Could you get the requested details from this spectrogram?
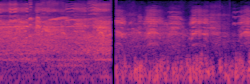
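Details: Common tern (Sterna hirundo) in Russia gives harsh, grating, rasping calls in quick succession, broken by a brief cut, over a steady wash of background noise.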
